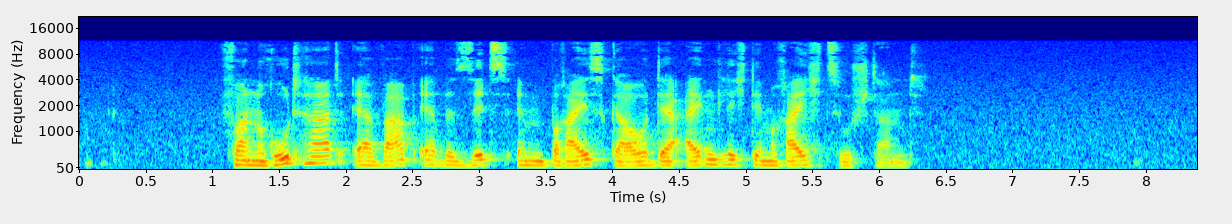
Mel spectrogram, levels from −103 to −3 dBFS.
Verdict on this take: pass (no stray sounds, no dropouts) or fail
pass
